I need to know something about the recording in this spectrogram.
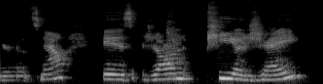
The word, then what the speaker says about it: Piaget: notes now, is Jean Piaget. He was French, that's how you say his name.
